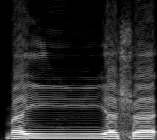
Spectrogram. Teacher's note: Kemudian ala man yasha'u min ibadih, ala ada mad tabi'i fathah bertemu alif, may yasha, ini sama sebagaimana ketika nun bertemu ya, dia di sini man yasha, dia ayya ya, ketiga-tiganya dibaca dengan sama, yaitu memasukkan nunnya kepada huruf ya, dan hukumnya yaitu idgham bi gunnah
